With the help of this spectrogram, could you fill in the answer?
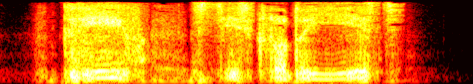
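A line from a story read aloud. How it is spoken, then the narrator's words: Whisper turning to whimper. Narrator (Russian): шепот перешел на жалобное подвывание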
